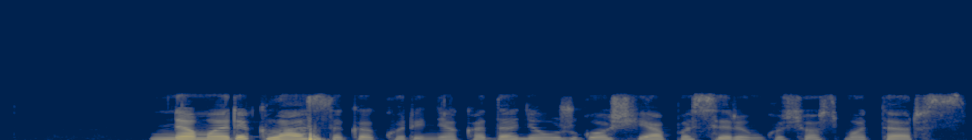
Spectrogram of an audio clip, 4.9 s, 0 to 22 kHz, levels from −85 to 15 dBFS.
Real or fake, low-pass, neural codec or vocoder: real; 7.2 kHz; none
